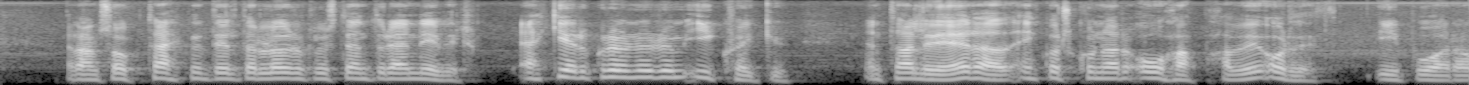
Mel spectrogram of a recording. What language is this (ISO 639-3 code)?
isl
